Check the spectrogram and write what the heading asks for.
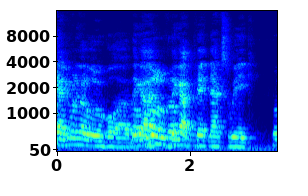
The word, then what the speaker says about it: Louisville: It's not Louisville, it's Louisville. You gotta say it like you got a lot of dip in your lips. Louisville. The more mumble, the better.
